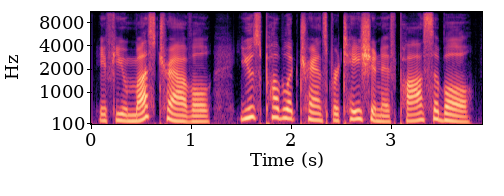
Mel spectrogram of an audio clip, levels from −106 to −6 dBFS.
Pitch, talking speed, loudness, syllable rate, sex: 195 Hz, 140 wpm, -17 LUFS, 4.9 syllables/s, female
